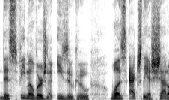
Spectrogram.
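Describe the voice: The intonation here is lively. It's plain reading aloud.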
